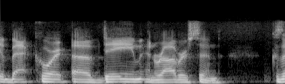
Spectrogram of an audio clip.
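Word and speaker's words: Roberson: He's Robertson. A robber because he steals.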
